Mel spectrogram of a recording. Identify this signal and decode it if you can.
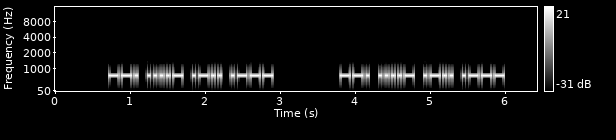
Morse code, heard as a keyed tone, about 28 wpm, 700 Hz. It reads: G4LJ G4LJ
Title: DXCC-100 Call Signs - 4 Characters - Repeated 3x - 28wpm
